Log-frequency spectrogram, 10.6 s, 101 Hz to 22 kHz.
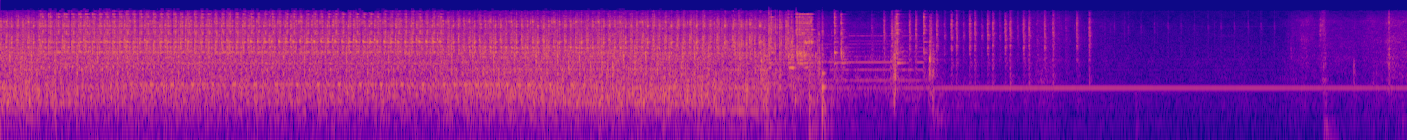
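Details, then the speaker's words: Ford EcoBoost van with P0106 MAP performance code, idle vacuum reading abnormal: loud high-pitched chatter then sharp metallic bell-like tick about four times a second at idle; owner suspects the high-pressure fuel pump, unconfirmed. "I don't like it that it's ringing like that"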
